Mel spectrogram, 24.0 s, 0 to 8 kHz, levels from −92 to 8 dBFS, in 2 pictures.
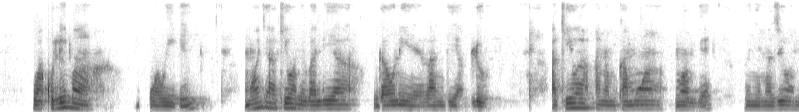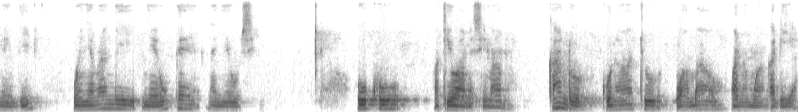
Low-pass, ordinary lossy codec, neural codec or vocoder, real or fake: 7.2 kHz; Opus, 16 kbps; none; real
